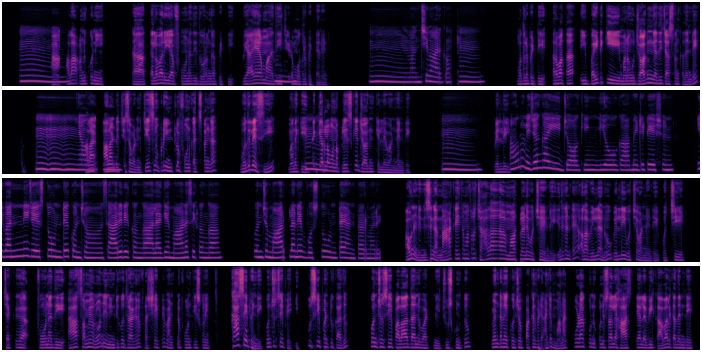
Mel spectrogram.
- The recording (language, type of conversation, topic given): Telugu, podcast, స్మార్ట్‌ఫోన్‌లో మరియు సోషల్ మీడియాలో గడిపే సమయాన్ని నియంత్రించడానికి మీకు సరళమైన మార్గం ఏది?
- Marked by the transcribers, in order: drawn out: "హ్మ్"; other background noise; in English: "జాగింగ్"; in English: "ప్లేస్‌కే జాగిం‌గ్‌కెళ్ళేవాడినండి"; in English: "జాగింగ్"; tapping; in English: "మెడిటేషన్"; in English: "ఫ్రెష్"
